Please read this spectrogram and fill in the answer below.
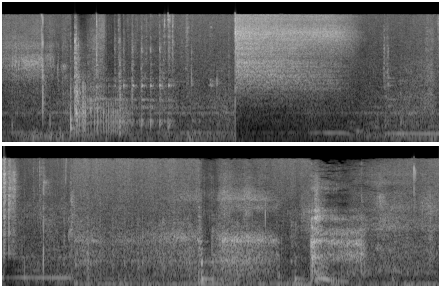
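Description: Air hissing out of tyre valves as a wheelbarrow tyre and a bicycle tyre are let down, with a loud burst of hiss a couple of seconds in and another stretch near the end, between clicks and knocks from handling the wheels.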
